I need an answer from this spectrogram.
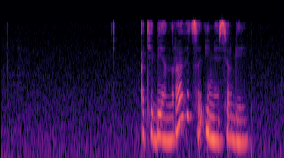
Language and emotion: Russian, positive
